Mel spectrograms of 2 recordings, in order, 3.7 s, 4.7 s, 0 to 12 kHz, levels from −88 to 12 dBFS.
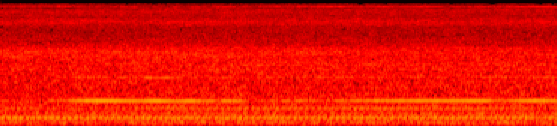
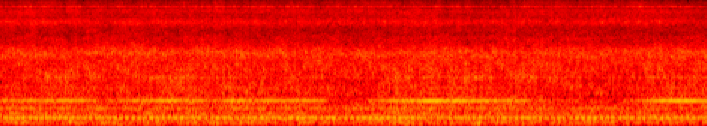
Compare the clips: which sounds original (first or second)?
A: first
